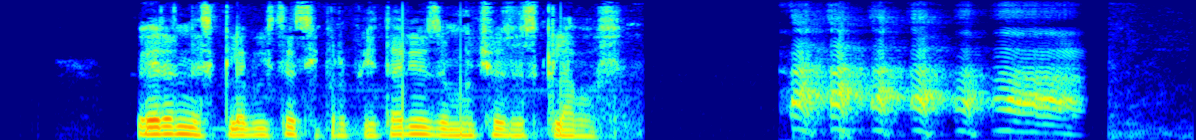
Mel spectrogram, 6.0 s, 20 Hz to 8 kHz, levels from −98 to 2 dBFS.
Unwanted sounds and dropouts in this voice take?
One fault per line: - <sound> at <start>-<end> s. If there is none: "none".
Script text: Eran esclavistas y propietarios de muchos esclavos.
- laugh at 3.9-5.5 s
